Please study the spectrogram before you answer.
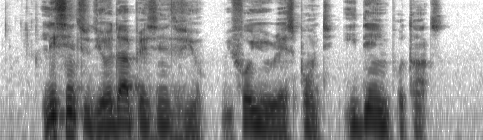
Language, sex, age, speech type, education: Nigerian Pidgin, male, 15-29, spontaneous, tertiary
